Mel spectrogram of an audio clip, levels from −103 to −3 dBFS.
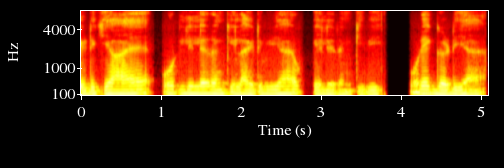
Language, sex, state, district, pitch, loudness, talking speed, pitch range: Hindi, male, Uttar Pradesh, Shamli, 120 Hz, -17 LUFS, 210 wpm, 115-125 Hz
